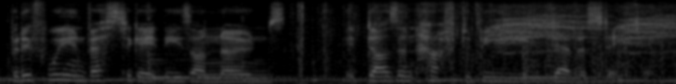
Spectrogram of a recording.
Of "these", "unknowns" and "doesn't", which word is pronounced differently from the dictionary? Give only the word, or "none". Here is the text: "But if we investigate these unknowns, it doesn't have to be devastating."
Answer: none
